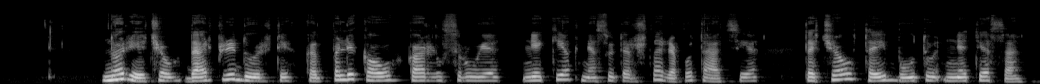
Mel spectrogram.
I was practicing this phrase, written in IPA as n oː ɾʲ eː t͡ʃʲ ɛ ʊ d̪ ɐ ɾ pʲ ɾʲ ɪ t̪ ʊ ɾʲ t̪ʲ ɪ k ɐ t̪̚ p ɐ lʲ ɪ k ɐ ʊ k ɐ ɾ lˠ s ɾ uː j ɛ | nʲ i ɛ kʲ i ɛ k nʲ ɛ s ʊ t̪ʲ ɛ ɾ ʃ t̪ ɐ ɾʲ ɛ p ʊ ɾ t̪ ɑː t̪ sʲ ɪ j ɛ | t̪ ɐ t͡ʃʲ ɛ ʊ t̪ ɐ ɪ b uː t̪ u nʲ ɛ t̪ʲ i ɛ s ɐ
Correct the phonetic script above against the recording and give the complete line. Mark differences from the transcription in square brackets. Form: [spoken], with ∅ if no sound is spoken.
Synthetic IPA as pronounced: n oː ɾʲ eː t͡ʃʲ ɛ ʊ d̪ ɐ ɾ pʲ ɾʲ ɪ [d̪] ʊ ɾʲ t̪ʲ ɪ k ɐ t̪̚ p ɐ lʲ ɪ k ɐ ʊ k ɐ ɾ lˠ s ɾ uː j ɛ | nʲ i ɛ kʲ i ɛ k nʲ ɛ s ʊ t̪ʲ ɛ ɾ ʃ t̪ ɐ ɾʲ ɛ p ʊ [∅] t̪ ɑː t̪ sʲ ɪ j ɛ | t̪ ɐ t͡ʃʲ ɛ ʊ t̪ ɐ ɪ b uː t̪ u nʲ ɛ t̪ʲ i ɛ s ɐ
